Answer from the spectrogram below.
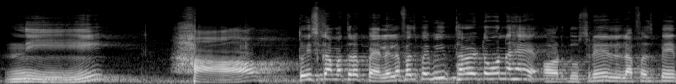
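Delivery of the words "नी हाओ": नी and हाओ each said with a low dipping tone; separate third tones. Shown as a demonstration. Teacher saying नी हाओ as two separate syllables, both low dipping tones. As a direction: give नी and हाओ each a full low falling-rising tone, separated. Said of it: "अलग-अलग".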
